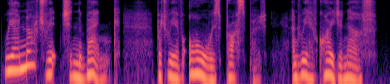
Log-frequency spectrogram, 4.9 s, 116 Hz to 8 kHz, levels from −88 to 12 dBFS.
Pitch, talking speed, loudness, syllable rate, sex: 175 Hz, 210 wpm, -18 LUFS, 5.9 syllables/s, female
